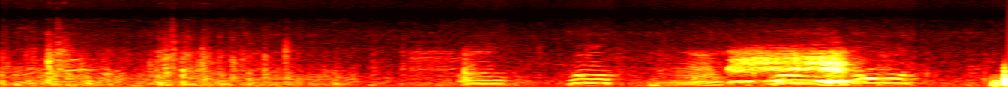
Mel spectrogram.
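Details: Several Nelore and Anelorada cows, some recently calved and others pregnant, in Novo Horizonte, São Paulo, Brazil. After rattling and shuffling noises, short low moos follow one another, then overlap into a louder, rougher bellow near the end.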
